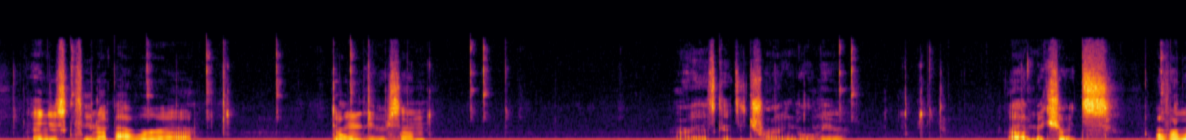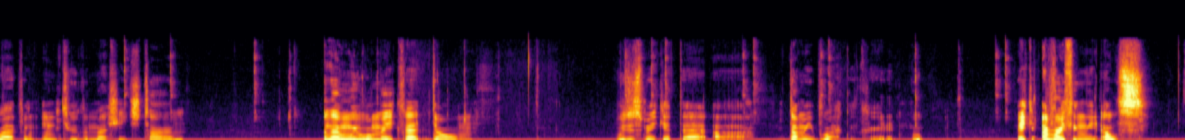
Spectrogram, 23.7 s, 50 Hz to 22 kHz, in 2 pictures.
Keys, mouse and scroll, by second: 0.8 click, 1.2-2.4 right drag, 1.6-4.8 drag, 2.4 z, 3.9 ctrl+z, 4.9-6.5 right drag, 5.2 click, 5.9-6.9 middle drag, 8.5-10.2 right drag, 9.2 z, 9.4-11.4 middle drag, 11.0-12.9 drag, 12.0 right click, 12.7 middle click, 13.2 click, 13.2 right click, 14.8 Tab, 15.0 click, 15.7 Tab, 15.7-16.7 middle drag, 16.7 ctrl+l, 18.3-21.3 drag, 21.1 middle click, 22.0-23.7 drag.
